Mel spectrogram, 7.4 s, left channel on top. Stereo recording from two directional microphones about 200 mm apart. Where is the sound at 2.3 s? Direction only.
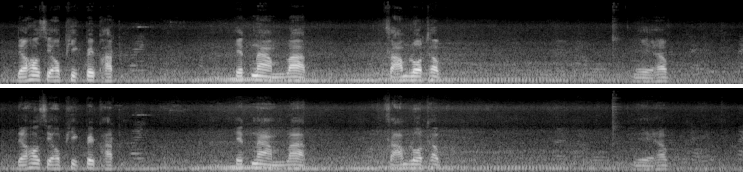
15° left (ahead or behind).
